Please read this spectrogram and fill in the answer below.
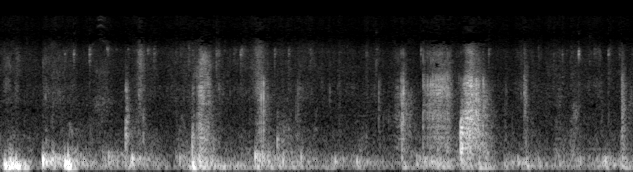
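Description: Handling noise and footsteps from a handheld camera being walked through a room. There are low thumps in the first second, scattered light knocks, and a short hissing rustle about four and a half seconds in.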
